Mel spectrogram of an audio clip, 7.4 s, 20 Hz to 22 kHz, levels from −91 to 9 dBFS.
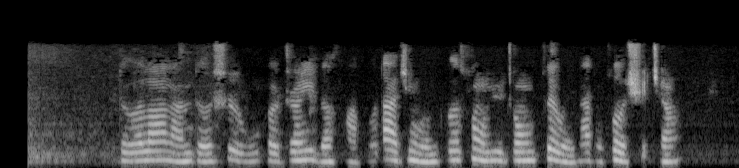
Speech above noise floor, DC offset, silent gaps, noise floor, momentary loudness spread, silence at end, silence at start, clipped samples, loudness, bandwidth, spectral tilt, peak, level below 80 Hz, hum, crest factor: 40 dB; under 0.1%; none; -60 dBFS; 13 LU; 0.6 s; 0.3 s; under 0.1%; -20 LUFS; 8 kHz; -4 dB/octave; -2 dBFS; -58 dBFS; none; 20 dB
